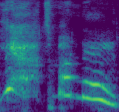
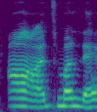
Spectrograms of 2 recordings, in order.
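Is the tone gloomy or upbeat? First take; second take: upbeat; gloomy. First: It is said in an upbeat, cheerful tone. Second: It is said in a gloomy, dreading tone.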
